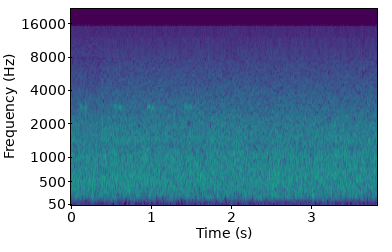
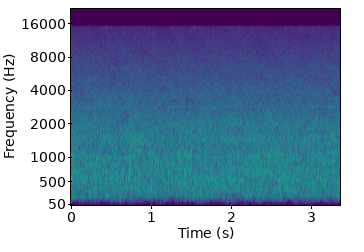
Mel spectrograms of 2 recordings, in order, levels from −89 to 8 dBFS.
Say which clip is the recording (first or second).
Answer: first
